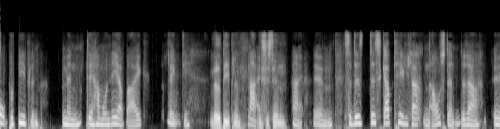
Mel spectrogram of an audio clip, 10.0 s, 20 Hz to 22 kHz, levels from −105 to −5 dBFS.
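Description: Across the whole speech clip the sound is hoarse and grainy, with a noisy, rough edge on every voiced stretch. This is Speex codec damage, and it is plainly audible. The codec models the voice with a pitch-and-filter approach and spends only a limited budget on the excitation signal, so detail is replaced by a coarse, noisy approximation. The level of damage points to a middle-quality setting around 16.8 kbps.

At 2.17 to 2.24 s, right after "men det mm" and before "bare ikke", the voice briefly stretches and fades for about 40 ms. The same happens at 4.87 to 5.02 s for about 80 ms, just before "i sidste ende". The longest instance is at 8.31 to 8.49 s, after "det det skabte helt", where the sound stretches and decays for about 140 ms. These are VoIP packet losses concealed by the speech codec. When packets went missing, the decoder kept extending its last pitch and filter with falling gain. 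The lengths fit runs of 20 ms frames, and the voice sounds weak and distorted for a short time after each gap while the decoder recovers.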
